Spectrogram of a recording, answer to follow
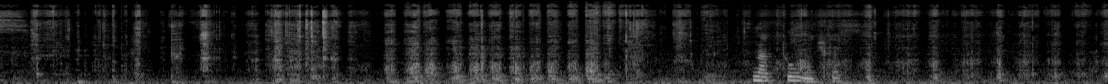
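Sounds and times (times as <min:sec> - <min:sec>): hand tool rasping on wood: 0:02.0 - 0:11.0.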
